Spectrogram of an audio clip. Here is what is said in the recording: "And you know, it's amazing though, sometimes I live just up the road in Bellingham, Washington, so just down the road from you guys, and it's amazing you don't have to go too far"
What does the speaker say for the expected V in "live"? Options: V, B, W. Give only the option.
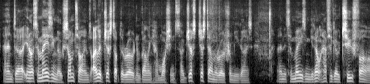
V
